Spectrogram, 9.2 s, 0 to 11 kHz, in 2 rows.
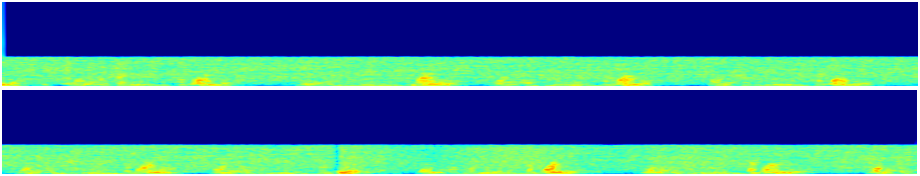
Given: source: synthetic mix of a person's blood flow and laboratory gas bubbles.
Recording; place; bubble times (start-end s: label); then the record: Doppler ultrasound of blood flow; precordium
0.19-0.36 s: bubbles
0.41-0.71 s: bubbles
From the record:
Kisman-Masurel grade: 211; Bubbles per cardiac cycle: several, 3 to 8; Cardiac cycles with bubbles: 1 to 10%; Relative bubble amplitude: barely perceptible (0.100 to 0.250); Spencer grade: 1 (occasional bubble signal discernible with the cardiac motion signal, with majority of cardiac periods free of bubbles); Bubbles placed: only in the low amplitude regions of the cardiac cycle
